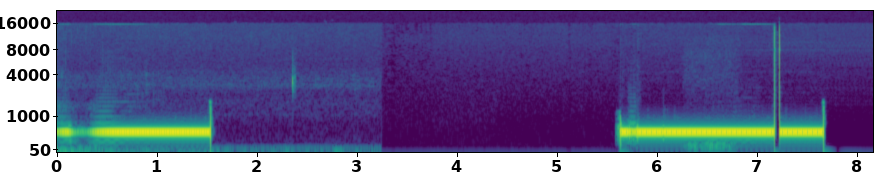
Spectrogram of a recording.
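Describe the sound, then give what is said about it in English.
A telephone dial tone sounds before a prank phone call: a loud, steady hum in two stretches separated by several seconds of silence, each ending with a sharp click. “Well, let's make another prank phone call and see what happens.”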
